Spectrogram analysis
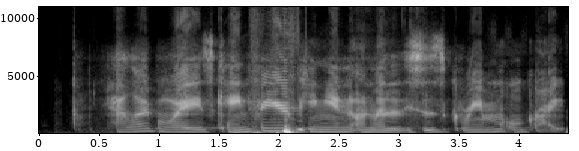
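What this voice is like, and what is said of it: Creepy-sounding voice. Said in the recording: “Very like creepy, creepy voice as well.”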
